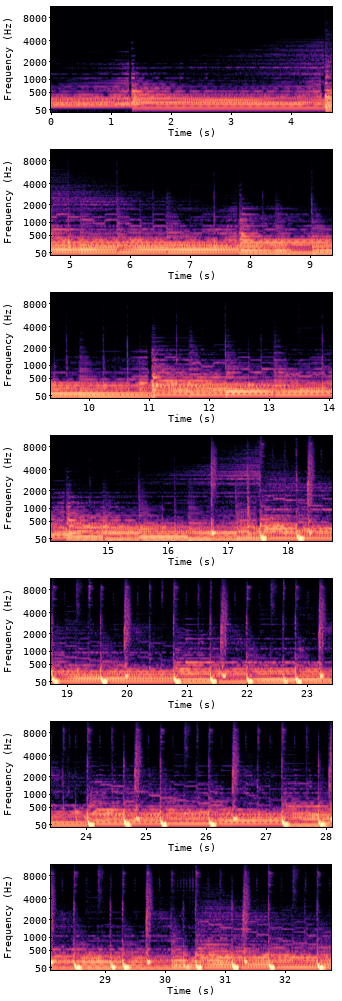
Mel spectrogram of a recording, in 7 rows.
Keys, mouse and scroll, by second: 0.4 scroll up 1, 0.8-4.9 middle drag, 1.5 scroll up 1, 3.3-4.3 scroll up 2, 4.3-9.9 drag, 4.3 z, 8.6-9.1 scroll up 2, 9.1-9.8 scroll up 1, 10.2-12.6 shift+middle drag, 10.9 scroll down 2, 12.6-23.4 drag, 14.1 KP_Enter, 20.7-21.7 scroll down 1, 21.7 KP_0, 25.8-30.5 drag, 30.5-32.7 middle drag, 31.3-31.7 scroll up 1.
